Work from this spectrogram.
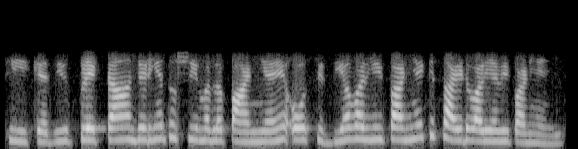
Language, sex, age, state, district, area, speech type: Punjabi, female, 18-30, Punjab, Mohali, rural, conversation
